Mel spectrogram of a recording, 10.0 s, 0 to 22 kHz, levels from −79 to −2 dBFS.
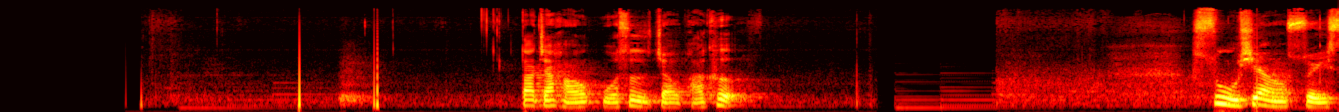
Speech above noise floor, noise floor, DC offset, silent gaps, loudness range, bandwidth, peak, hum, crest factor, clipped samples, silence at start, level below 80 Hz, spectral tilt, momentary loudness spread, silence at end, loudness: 37 dB; -54 dBFS; under 0.1%; none; 17 LU; 17 kHz; -4 dBFS; none; 20 dB; under 0.1%; 2.55 s; -64 dBFS; -3 dB/octave; 25 LU; 0 s; -19 LUFS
